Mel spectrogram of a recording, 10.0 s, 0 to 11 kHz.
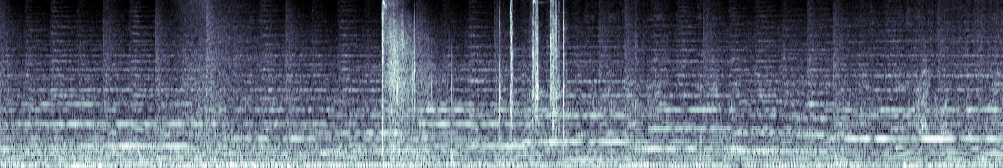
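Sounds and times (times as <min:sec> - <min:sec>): background music: 0:00.0 - 0:10.0
suppressed rifle shot: 0:03.8 - 0:05.8.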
